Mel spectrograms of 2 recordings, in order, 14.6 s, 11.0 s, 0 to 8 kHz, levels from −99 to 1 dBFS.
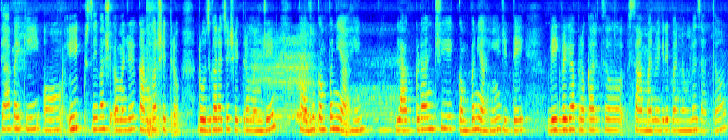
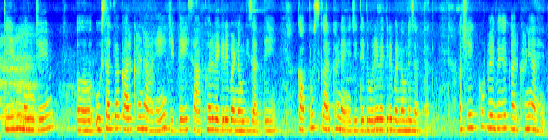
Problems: background sounds at intervals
